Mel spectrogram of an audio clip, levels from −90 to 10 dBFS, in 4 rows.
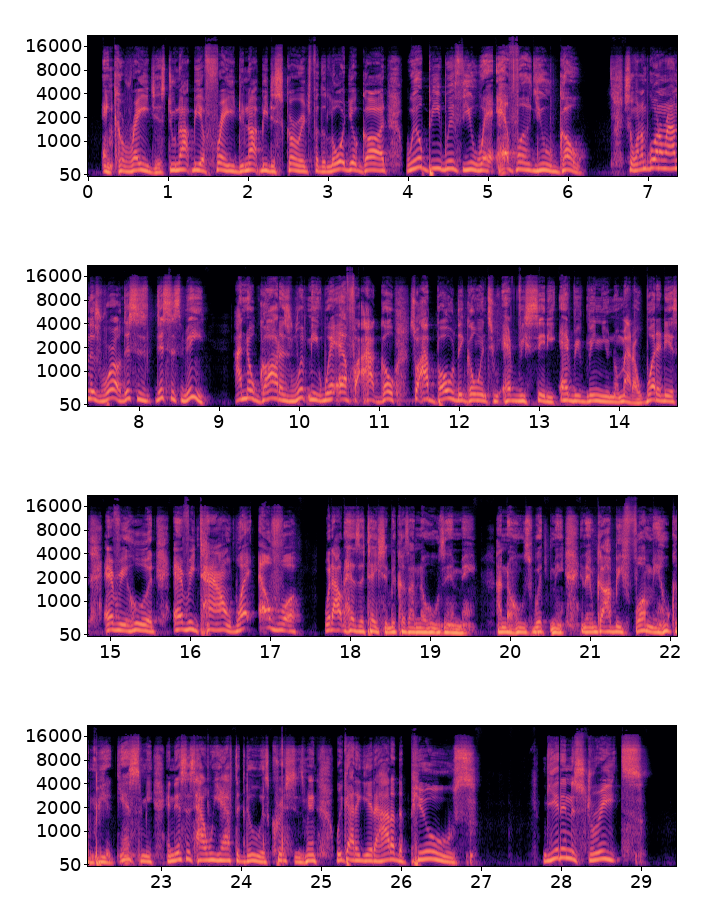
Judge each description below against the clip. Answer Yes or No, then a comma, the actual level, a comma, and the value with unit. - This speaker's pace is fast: Yes, fast, 220 wpm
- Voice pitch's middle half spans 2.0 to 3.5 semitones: No, average, 4.8 semitones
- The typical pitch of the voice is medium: Yes, medium, 165 Hz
